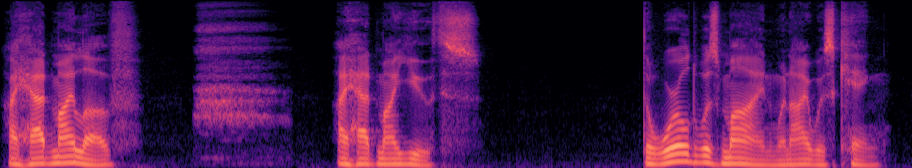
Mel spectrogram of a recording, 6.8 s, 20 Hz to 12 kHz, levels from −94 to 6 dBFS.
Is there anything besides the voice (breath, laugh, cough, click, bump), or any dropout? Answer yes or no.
yes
